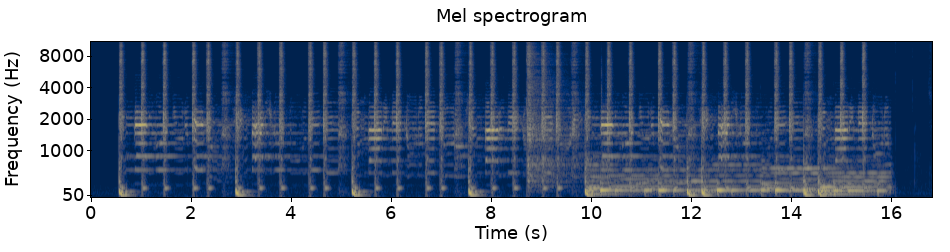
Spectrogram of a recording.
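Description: An Indian a cappella vocal line, pitch-corrected to the song's key, sung over crisp rhythmic percussion clicks. Deeper sustained bass joins partway through.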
